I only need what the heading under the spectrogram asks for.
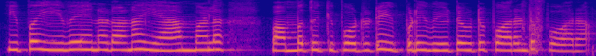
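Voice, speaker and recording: A woman's voice: very high-pitched, level tone, fairly quick. A woman playing a tearful, hurt sister-in-law in a family drama skit, pleading and asking the same questions over and over. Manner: pleading, repetitive complaining questions.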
